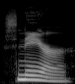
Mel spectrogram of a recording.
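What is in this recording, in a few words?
"snare", English; snéə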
